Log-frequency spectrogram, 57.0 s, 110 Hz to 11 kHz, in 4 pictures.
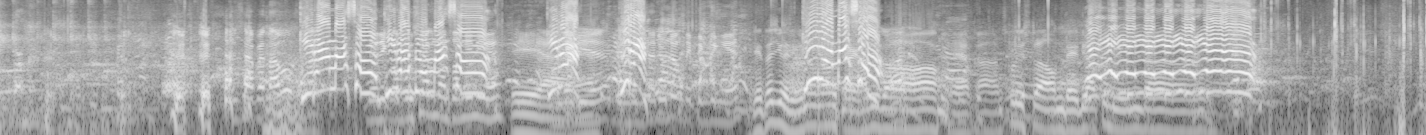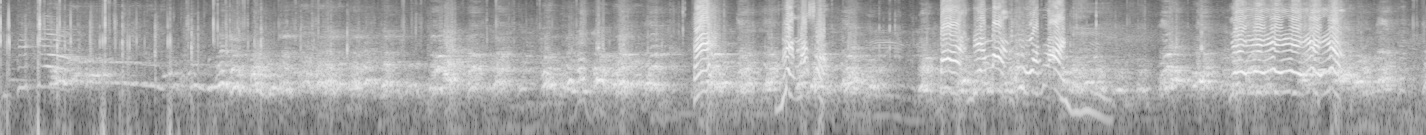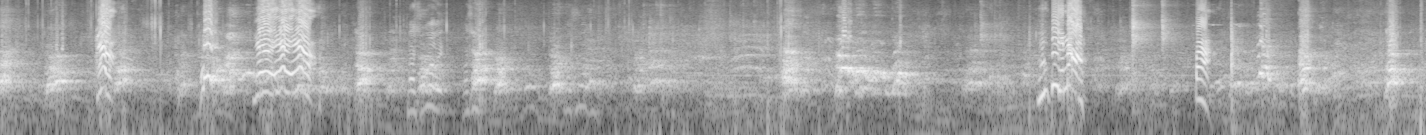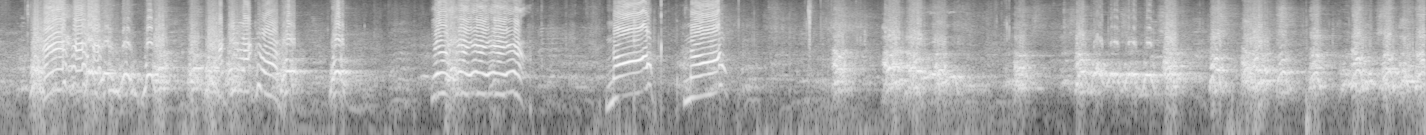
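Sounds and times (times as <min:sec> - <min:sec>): dogs whining: 0:00.0 - 0:07.1
dogs barking and yipping: 0:00.0 - 0:09.6, 0:10.4 - 0:57.0.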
